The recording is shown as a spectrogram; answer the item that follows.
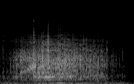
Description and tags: I found a busted-up See-N-Say in a thrift shop in LA. The trigger doesn't work, but the arrow spins just fine and makes a weird sound. Here are a bunch of them!
recorded on 28 July 2010 with a Zoom H4. No processing, no EQ, no nothing!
